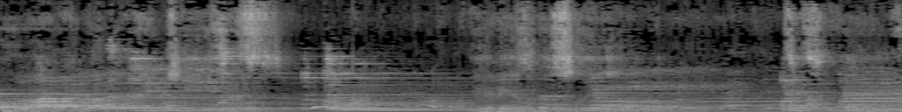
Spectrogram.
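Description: A man sings a slow gospel song into a microphone over an instrumental backing of long held low notes.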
